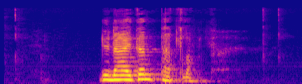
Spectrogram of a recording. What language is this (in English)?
Turkish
